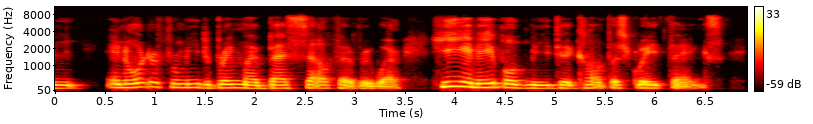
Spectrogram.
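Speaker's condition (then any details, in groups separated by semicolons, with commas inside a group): Cerebral palsy; could not talk until age 12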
